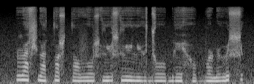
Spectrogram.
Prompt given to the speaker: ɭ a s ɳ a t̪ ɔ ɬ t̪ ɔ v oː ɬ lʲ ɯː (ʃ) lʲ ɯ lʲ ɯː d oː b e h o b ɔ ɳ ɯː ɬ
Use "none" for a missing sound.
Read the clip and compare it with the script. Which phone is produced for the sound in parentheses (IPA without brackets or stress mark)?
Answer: ɬ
